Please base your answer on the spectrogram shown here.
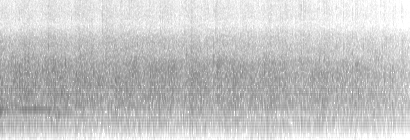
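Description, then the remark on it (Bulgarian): An audience claps together in a dense, steady wash of applause that holds for several seconds before easing off slightly at the end, with no one speaking over it. “О, ако ръкопляскаш, ръкопляскай, като че вярваш и че ти си един от тия хора.”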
